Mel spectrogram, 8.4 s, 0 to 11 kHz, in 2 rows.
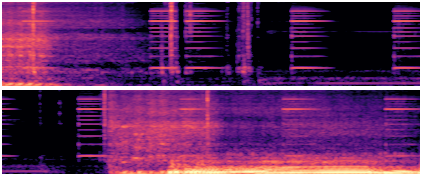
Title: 2001 Audi TTS no start help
